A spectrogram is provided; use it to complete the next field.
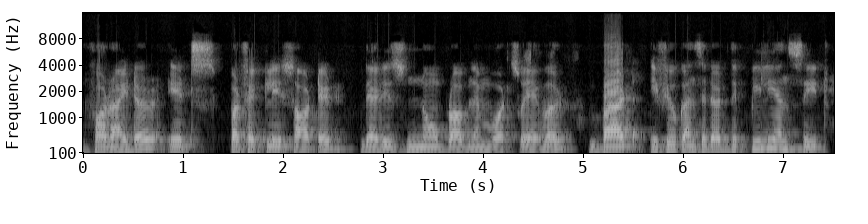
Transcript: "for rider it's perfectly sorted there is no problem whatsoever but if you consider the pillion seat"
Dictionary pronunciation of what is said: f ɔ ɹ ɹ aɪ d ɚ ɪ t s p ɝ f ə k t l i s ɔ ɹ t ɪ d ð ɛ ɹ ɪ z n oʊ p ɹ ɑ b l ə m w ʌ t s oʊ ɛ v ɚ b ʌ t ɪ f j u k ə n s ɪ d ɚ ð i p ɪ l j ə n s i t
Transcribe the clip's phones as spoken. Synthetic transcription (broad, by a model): f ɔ ɹ ɹ aɪ d ɚ ɪ t s p ɝ f ə k t l i s ɔ ɹ t ɪ d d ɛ ɹ ɪ z n oʊ p ɹ ɑ b l ə m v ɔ t s oʊ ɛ v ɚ b ʌ t ɪ f j u k ə n s ɪ d ɚ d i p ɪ l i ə n s i t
